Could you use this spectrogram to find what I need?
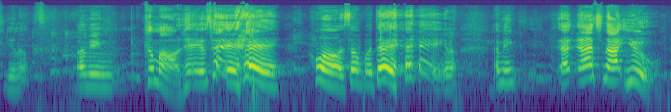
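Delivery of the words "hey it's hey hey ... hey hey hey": high, loud hey-hey; loud, high put-on greetings; mock greetings. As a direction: ham up a try-hard. Mocking a poser's greetings.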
